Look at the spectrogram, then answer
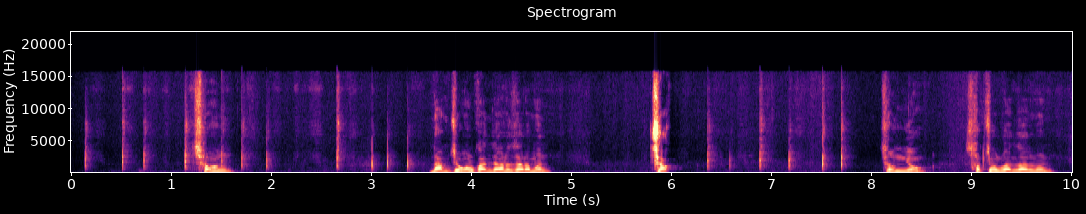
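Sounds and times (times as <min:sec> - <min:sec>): chalk tapping on chalkboard: 0:00.0 - 0:03.7, 0:06.3 - 0:07.9, 0:08.6 - 0:09.4.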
